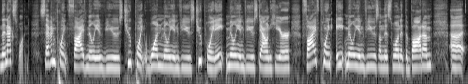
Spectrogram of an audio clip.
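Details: Adult speaker; Normal speech.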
